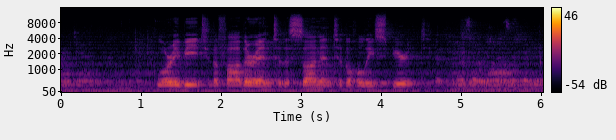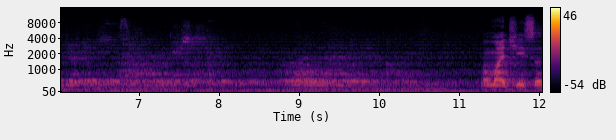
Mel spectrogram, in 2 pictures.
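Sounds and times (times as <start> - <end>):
congregation reciting in unison: 0.0 - 12.0
low room hum: 0.0 - 12.0.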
